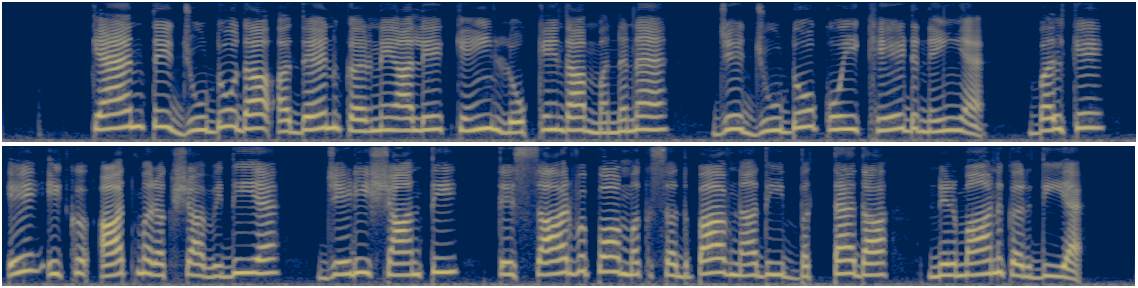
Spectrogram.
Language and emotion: Dogri, neutral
